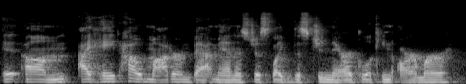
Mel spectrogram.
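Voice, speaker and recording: A man's voice: lowish voice, little pitch movement, a little hiss or hum. Hesitant man on a podcast. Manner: hesitant, halting starts. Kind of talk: casual podcast chat.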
